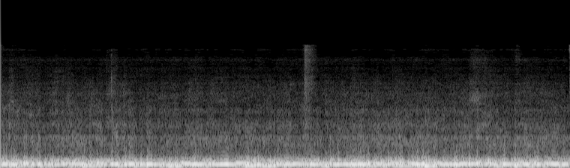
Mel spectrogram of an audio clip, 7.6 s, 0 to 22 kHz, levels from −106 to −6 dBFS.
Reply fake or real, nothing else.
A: fake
